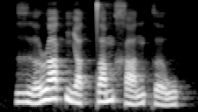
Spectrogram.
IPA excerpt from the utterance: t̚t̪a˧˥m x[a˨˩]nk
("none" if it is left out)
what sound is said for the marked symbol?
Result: a˨˩˦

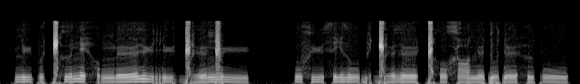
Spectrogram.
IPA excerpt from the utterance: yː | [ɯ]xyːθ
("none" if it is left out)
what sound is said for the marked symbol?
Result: u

